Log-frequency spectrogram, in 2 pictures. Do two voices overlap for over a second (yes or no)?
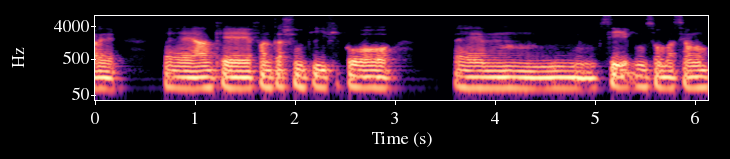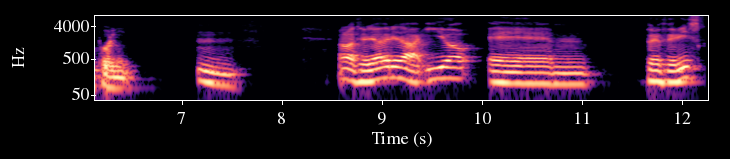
no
